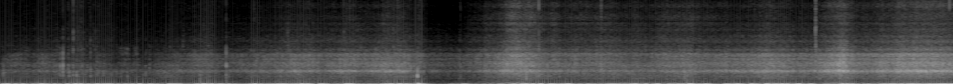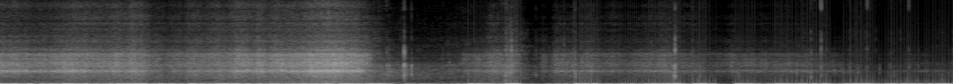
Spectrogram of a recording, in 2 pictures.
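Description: Downhill mountain bike ridden fast over a dirt and gravel trail, heard from a helmet camera: heavy wind buffeting on the microphone, with tyre noise and rattles over the ground and a louder hiss between about five and thirteen seconds in.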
